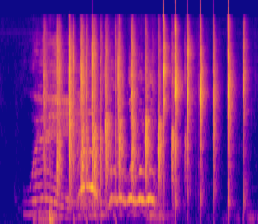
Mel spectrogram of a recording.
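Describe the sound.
A small group claps hands, quick uneven claps mixed with voices at first, then about eight sharp, evenly spaced claps alone that slow slightly toward the end.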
